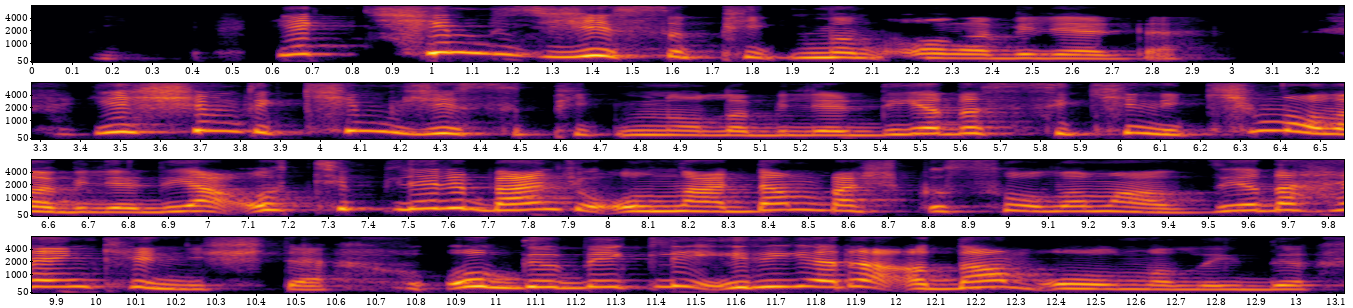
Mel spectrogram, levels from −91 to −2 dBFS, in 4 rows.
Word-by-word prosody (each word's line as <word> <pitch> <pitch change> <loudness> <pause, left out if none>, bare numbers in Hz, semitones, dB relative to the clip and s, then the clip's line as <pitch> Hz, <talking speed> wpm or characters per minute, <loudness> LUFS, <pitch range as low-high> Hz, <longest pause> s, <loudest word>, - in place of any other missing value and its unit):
İ 195 - -25 0.4
Ya, 425 - +1 0.3
kim 455 - +4
Jessie 325 -5 +4
Pinkman 250 -2 -1
olabilirdi? 210 -3 -4 0.5
Ya, 380 +2 +4
şimdi 390 -2 -1
kim 435 -1 -2
Jessie 290 -3 -2
Pinkman 235 -2 -7
olabilirdi? 215 +1 -4
Ya 300 +1 +2
da 315 - +1
Skinny 295 -3 -4
kim 445 - -5
olabilirdi? 230 - +1
Ya 275 -1 +3
o - - +2
tipleri 395 +1 -1
bence 350 +3 +5
onlardan 265 +6 +2
başkası 285 -1 -4
olamazdı 260 -4 -3
ya 310 +2 0
da 330 -1 +1
Hank 345 0 +2
enişte 215 -6 -4 0.3
o 325 -6 +5
göbekli 335 +2 0
iri 345 -4 +2
yarı 340 0 +4
adam 255 +5 0
olmalıydı 210 -4 -2
285 Hz, 155 wpm, -22 LUFS, 235-340 Hz, 0.5 s, bence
